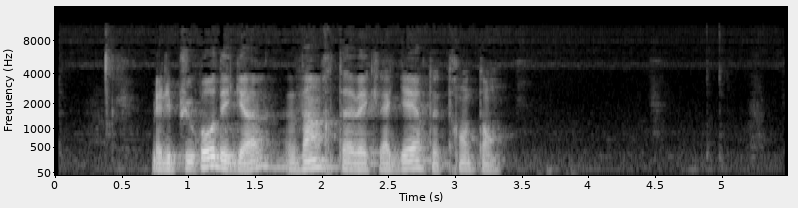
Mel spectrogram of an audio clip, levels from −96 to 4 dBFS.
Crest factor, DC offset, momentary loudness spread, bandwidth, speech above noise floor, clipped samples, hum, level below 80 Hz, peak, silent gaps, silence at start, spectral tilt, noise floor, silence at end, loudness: 20 dB; under 0.1%; 24 LU; 10.5 kHz; 46 dB; under 0.1%; none; -46 dBFS; -4 dBFS; none; 0.4 s; -8 dB/octave; -66 dBFS; 2.15 s; -21 LUFS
